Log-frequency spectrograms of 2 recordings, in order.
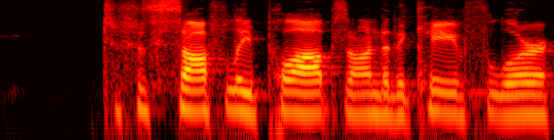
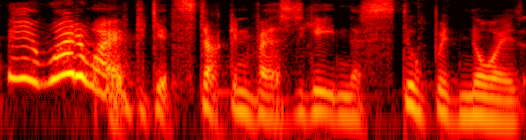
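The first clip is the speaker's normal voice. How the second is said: goblin voice. Acted.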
